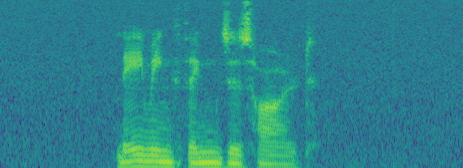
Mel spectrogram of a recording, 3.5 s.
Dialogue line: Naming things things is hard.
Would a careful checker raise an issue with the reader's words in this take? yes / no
yes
